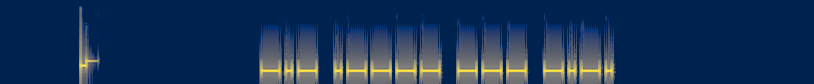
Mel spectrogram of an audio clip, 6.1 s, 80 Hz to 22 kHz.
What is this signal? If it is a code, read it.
Morse code, heard as a keyed tone, about 25 wpm, 700 Hz. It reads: K1OC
